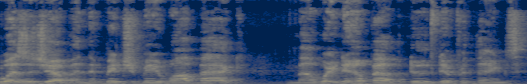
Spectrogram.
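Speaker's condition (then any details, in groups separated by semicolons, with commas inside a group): Friedreich's ataxia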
